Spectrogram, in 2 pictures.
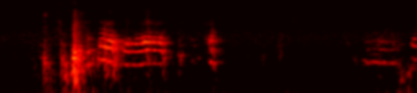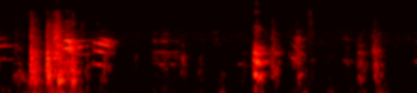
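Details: Baby goats at play making odd, alien-like calls: several strained, wavering cries in the middle range, in bursts around one, two and six seconds, with knocks and bumps from a small room between them.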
